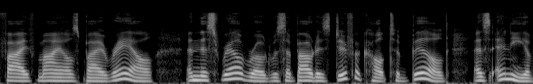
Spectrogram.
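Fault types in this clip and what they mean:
No technical faults detected in this speech recording.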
